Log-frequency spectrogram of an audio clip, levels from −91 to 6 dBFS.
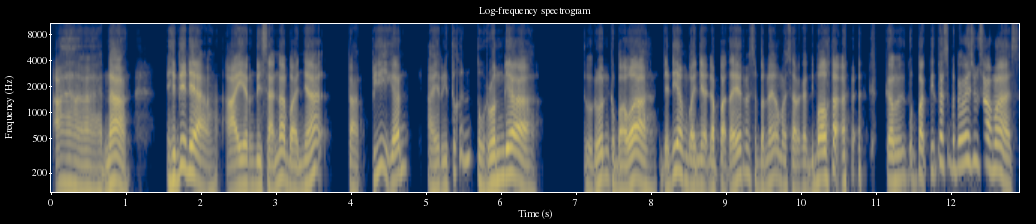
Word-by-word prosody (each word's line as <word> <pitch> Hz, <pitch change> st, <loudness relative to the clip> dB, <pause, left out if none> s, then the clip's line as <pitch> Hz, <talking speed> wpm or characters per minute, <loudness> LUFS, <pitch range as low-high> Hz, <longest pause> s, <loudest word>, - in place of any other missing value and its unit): Ah, 130 Hz, -6 st, -3 dB
nah, 145 Hz, -3 st, +4 dB, 0.5 s
ini 165 Hz, +10 st, +2 dB
dia, 130 Hz, -11 st, +3 dB
air 135 Hz, +3 st, +3 dB
di 140 Hz, -, -1 dB
sana 130 Hz, +9 st, +2 dB
banyak. 130 Hz, +3 st, +1 dB, 0.3 s
Tapi 205 Hz, +3 st, -5 dB
kan, 190 Hz, +6 st, +3 dB, 0.3 s
air 130 Hz, +1 st, -3 dB
itu 135 Hz, -1 st, -7 dB
kan 300 Hz, -1 st, -8 dB
turun 155 Hz, +5 st, +1 dB
dia, 130 Hz, -, +4 dB, 0.6 s
turun 170 Hz, +8 st, -4 dB
ke -, -, -2 dB
bawah, 125 Hz, +1 st, +4 dB
jadi 210 Hz, +1 st, 0 dB
yang -, -, -9 dB
banyak 140 Hz, +1 st, 0 dB
dapat 130 Hz, -1 st, -1 dB
air 185 Hz, -, +2 dB
sebenarnya 155 Hz, +2 st, -4 dB
masyarakat 130 Hz, -2 st, -4 dB
di 135 Hz, -, -9 dB
bawah 175 Hz, 0 st, +4 dB, 0.6 s
kalau 165 Hz, +2 st, 0 dB
di -, -, -13 dB
tempat 185 Hz, +2 st, 0 dB
kita 210 Hz, +5 st, -6 dB
sebenarnya 260 Hz, +1 st, -1 dB
susah, 265 Hz, -1 st, +2 dB
Mas. 205 Hz, -10 st, +1 dB
155 Hz, 160 wpm, -22 LUFS, 130-185 Hz, 0.6 s, nah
